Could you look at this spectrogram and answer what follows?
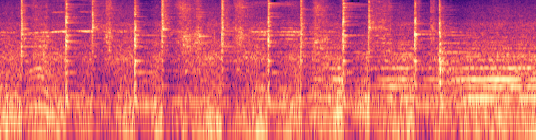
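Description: A long flat steel spatula blade chopping egg mixture on a large flat iron griddle (tawa), striking the metal in quick sharp clinks about four times a second. The chopping stops about three and a half seconds in, and a steady hum follows.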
